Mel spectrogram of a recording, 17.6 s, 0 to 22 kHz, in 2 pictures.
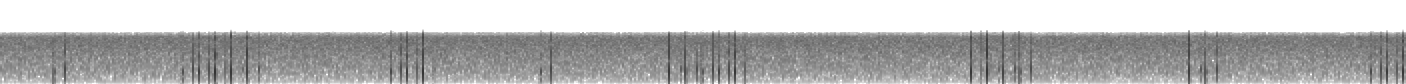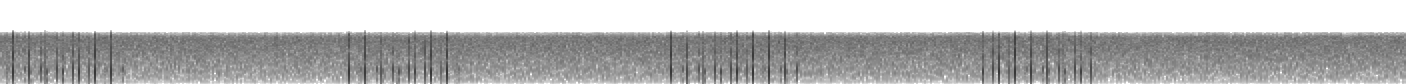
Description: Pulse dialling, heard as clicks on a phone line, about 10 pulses a second. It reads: 1 5 3 1 5 4 2 0 7 8 7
